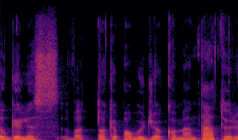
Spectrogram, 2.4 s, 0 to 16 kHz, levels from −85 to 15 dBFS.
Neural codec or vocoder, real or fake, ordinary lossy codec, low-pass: none; real; Opus, 64 kbps; 14.4 kHz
